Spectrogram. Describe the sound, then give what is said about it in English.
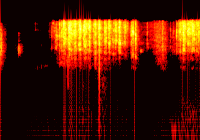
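A large handful of dice, rolled for a Reaction plus Pilot Groundcraft test, clatters and rattles across a hard surface for a couple of seconds, fairly loud, with a sharper knock partway through and no voices. “Yeah, with this many dice, it better work.”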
